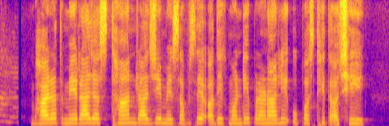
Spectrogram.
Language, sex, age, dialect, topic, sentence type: Maithili, female, 51-55, Southern/Standard, agriculture, statement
